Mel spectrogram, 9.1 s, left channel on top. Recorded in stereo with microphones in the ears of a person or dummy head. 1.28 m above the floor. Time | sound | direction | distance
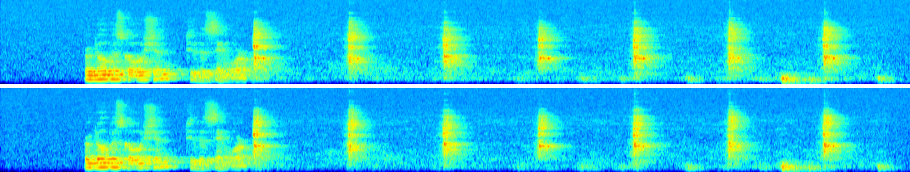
0.8 | a man speaking | 35° right (ahead or behind) | 5 m
2.5 | ticking | 25° right (ahead or behind) | 4.5 m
